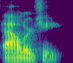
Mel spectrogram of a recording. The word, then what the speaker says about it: allergy: The first thing that's important is the al. This word breaks the rule. The rule is a ll makes the sound all like ball and call. But here it makes the a sound. The short a like an apple and black.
